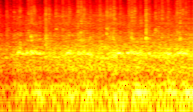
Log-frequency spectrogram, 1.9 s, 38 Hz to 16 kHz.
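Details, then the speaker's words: Squarebody 454 big-block, cold, after belt upgrade and retightening for big aftermarket alternator: smooth even idle with steady low rumble, no squeal or chirp, belts running relatively true; normal idle. "i love that sound it sounds so sweet sounds like it's got a big can but it doesn't it's just cold belts are all there running relatively true"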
